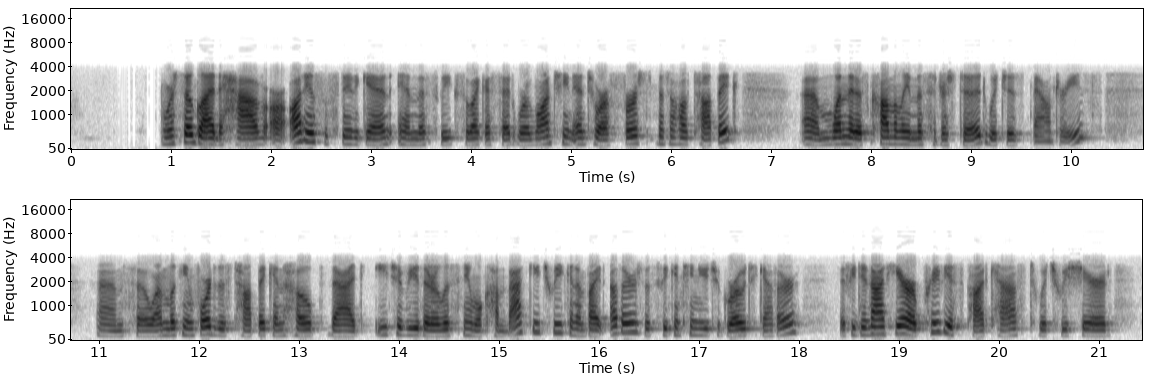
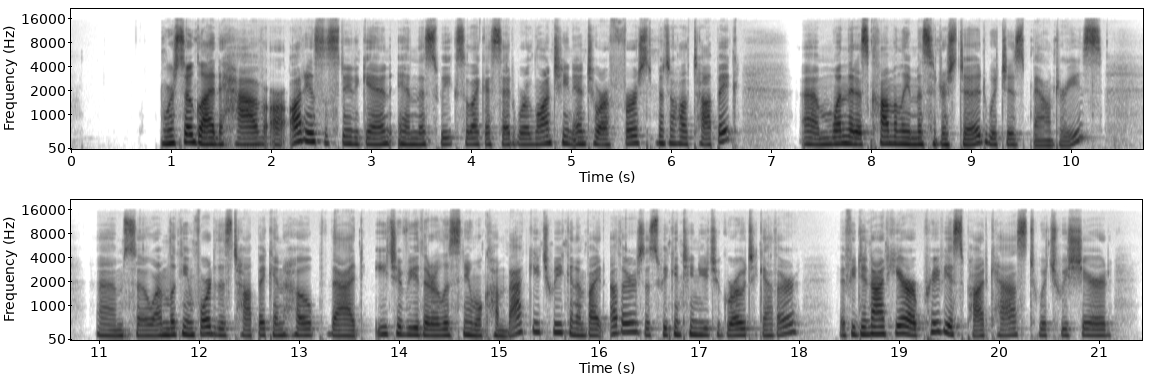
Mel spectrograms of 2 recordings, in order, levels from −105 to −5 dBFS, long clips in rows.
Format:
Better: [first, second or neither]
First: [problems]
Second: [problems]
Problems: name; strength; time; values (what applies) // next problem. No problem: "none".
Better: second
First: phone-call audio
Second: none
